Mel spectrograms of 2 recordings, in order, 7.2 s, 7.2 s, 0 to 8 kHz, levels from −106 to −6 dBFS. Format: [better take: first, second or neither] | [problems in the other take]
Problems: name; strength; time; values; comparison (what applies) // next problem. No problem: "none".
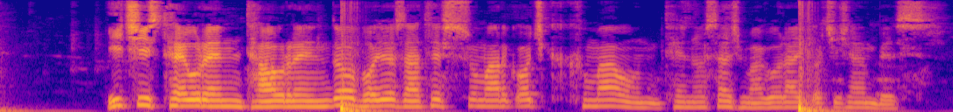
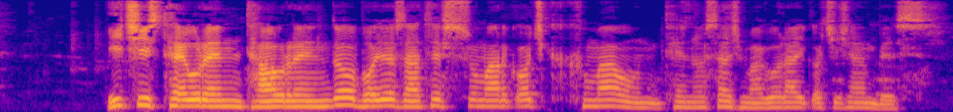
second | background sound (Knock); 7 dB below the speech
